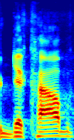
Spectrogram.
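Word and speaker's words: DeKalb: uh fiberboard sign uh for dakob corn it's spelled d-k-a-l-b it's written on a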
